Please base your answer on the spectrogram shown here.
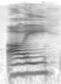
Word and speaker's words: Ali: It's pronounced Ali, like Muhammad Ali.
